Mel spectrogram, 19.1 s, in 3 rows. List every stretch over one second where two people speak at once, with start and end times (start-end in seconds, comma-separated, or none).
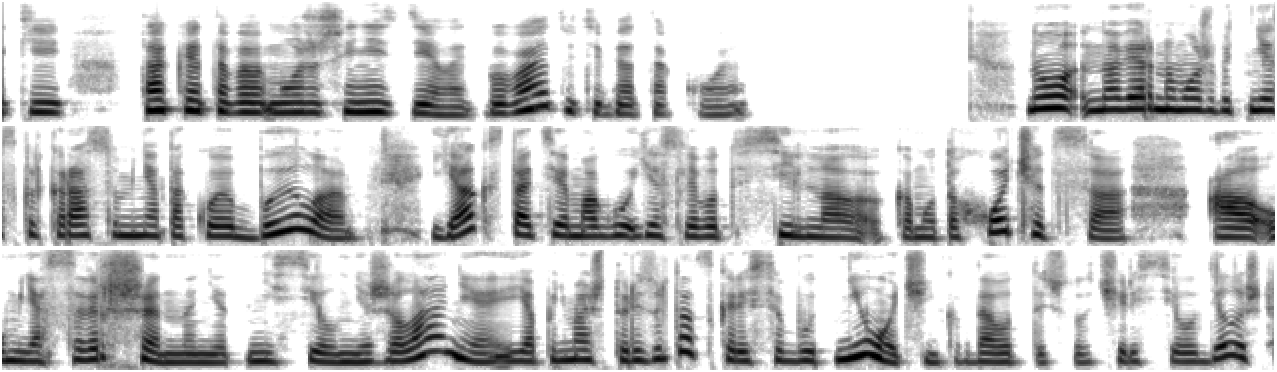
none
